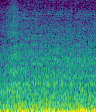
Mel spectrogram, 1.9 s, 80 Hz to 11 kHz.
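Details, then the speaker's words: Yamaha Sniper 155 motorcycle, stopped at idle after a ride, running a new coolant brand: steady, low, even idle with no fan whir; engine heat minimal and the radiator fan stays off, unlike the previous night. "So hindi umandar yung radiator niya, hindi kagaya kagabi na doon pa lang sa may harap ng tawag dito, tulay doon sa Tacorong, umaandar na yung radiator fan."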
